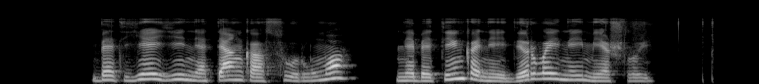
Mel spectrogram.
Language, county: Lithuanian, Šiauliai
